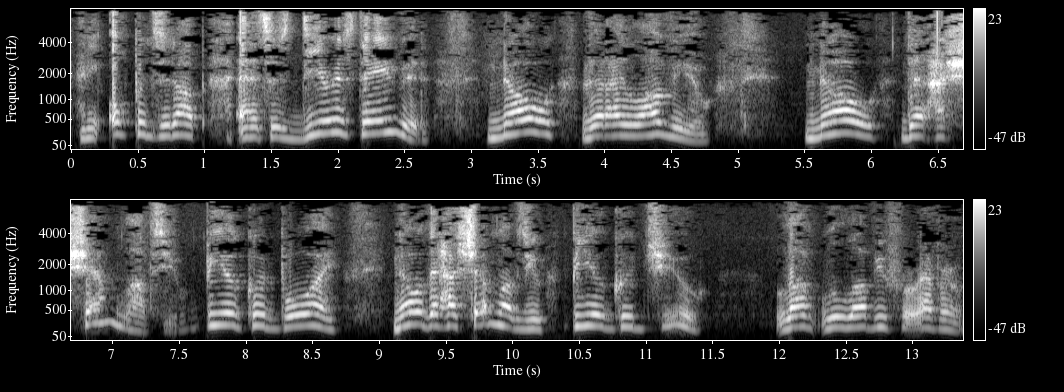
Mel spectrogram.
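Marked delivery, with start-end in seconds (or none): 1.6-13.4 slow, lifted voice of a loving mother; tender letter reading. Retold or imitated. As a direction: read it out slowly, each wish set apart. Mother's letter read aloud, tenderly.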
